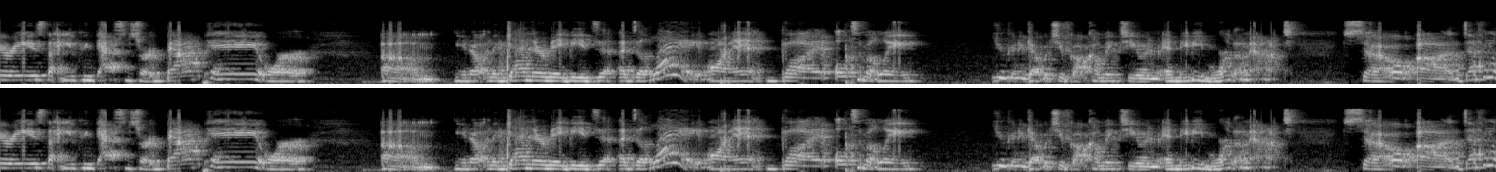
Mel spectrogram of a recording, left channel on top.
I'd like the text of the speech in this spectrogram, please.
that you can get some sort of back pay or And again, there may be a delay on it, but ultimately you're going to get what you've got coming to you, and maybe more than that. So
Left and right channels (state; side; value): identical; both; correlation 1.00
